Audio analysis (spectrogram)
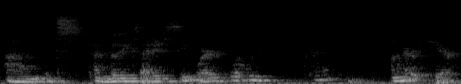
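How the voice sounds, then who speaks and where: Man, moderator, dark mellow voice, casual halting talk, far off in a roomy hall. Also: mid-range voice, a little hiss or hum. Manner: relaxed, many ums and uhs. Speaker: panel moderator. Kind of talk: casual panel introduction. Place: museum auditorium stage. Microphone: handheld mic, far camera. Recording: echoey hall, heard from afar.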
